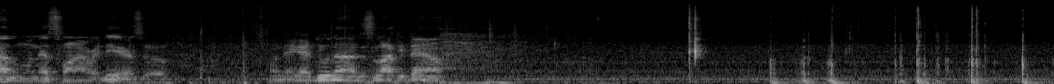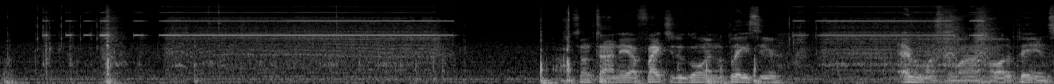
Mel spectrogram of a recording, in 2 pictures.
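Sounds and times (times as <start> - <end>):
power driver whining: 10.9 - 15.3, 18.0 - 21.0.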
